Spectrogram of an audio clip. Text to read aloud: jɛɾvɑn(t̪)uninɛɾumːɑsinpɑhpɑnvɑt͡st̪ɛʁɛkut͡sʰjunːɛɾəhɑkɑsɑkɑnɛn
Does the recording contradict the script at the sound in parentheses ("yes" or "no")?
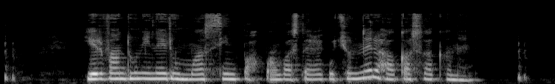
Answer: yes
